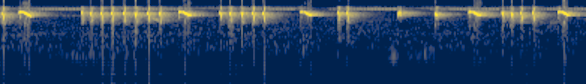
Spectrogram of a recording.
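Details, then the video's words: Kolibri ninja song for training caged birds: short bursts of rapid high ticking notes alternate with thin downslurred whistles, repeated steadily over four seconds. "MASTERAN BURUNG KONIN TERBAIK SEPANJANG MASA FULL ISIAN MEWAH MATERI KOMPLIT"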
